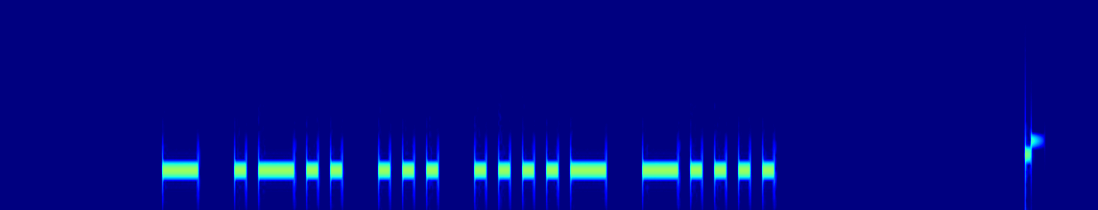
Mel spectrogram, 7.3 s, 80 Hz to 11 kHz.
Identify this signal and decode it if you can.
Morse code, heard as a keyed tone, about 15 wpm, 700 Hz. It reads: TLS46
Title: Code Groups - 5 Letter:Numbers - 15wpm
